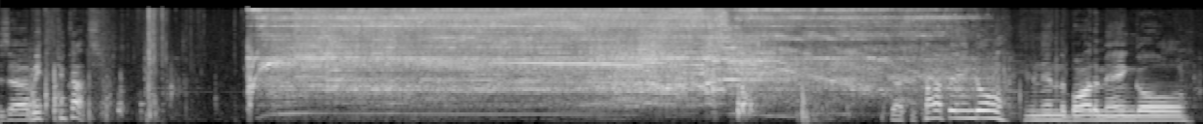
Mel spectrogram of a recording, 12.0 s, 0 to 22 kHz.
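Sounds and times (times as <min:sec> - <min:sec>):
electric power saw cutting wood: 0:02.5 - 0:10.2.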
